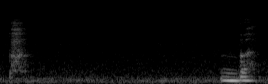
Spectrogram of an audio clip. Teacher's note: the stop of the air flow happens as the lips remain closed and the release when they part and the air comes through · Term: stop consonants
